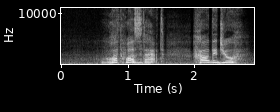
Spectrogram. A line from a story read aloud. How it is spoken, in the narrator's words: frantically, shaking his head as he sputtered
